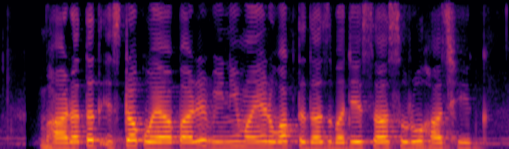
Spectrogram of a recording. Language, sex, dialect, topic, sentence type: Magahi, female, Northeastern/Surjapuri, banking, statement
